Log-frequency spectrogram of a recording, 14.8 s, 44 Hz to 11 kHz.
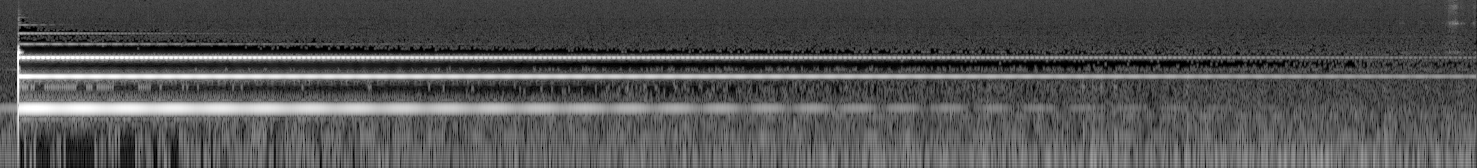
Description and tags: singing bowl hit 3
Hitting my Tibetan singing bown (I believe F#)
tibetan, meditation, bell, ringong, bowl, singing-bowl, singing, ring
